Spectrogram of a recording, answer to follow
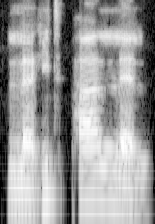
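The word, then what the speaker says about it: להתפלל: English speakers often drop T's at the end of syllables. Well, we don't realize we're doing it, but that's normal in English. So make sure that you pronounce the T's in Hebrew always.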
